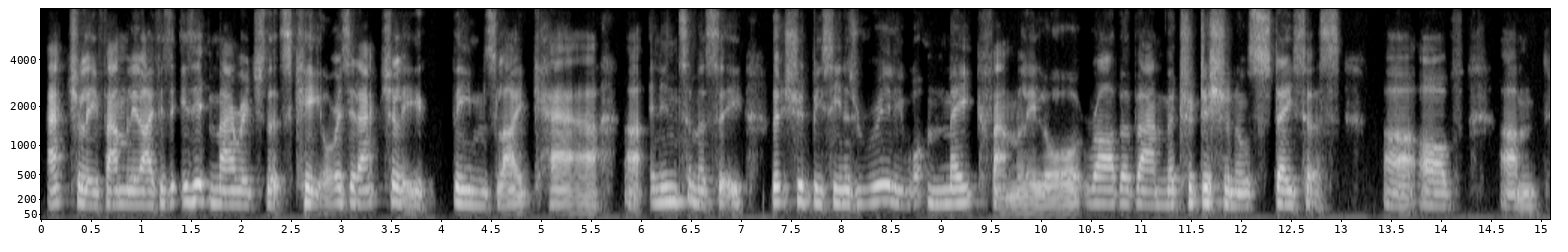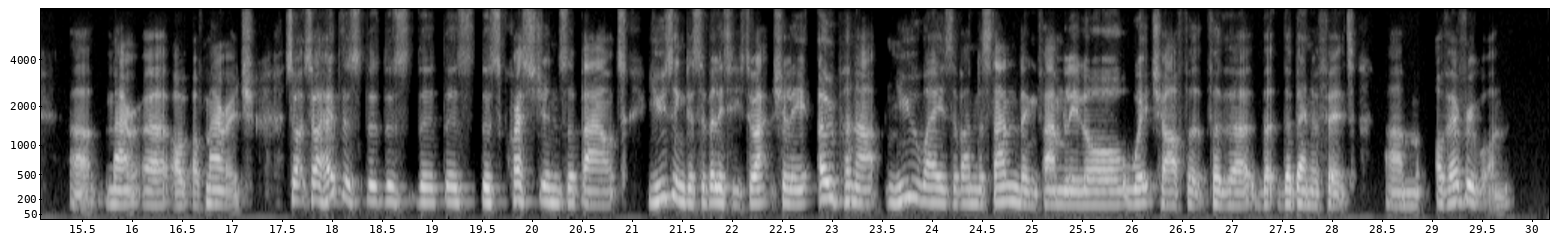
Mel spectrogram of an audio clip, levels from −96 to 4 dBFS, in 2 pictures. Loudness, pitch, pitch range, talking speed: -24 LUFS, 155 Hz, 145-170 Hz, 155 wpm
